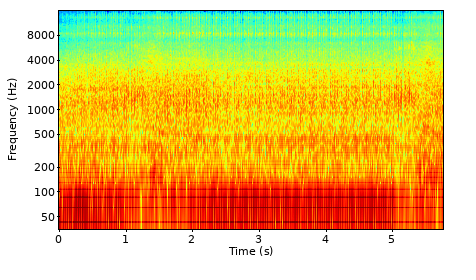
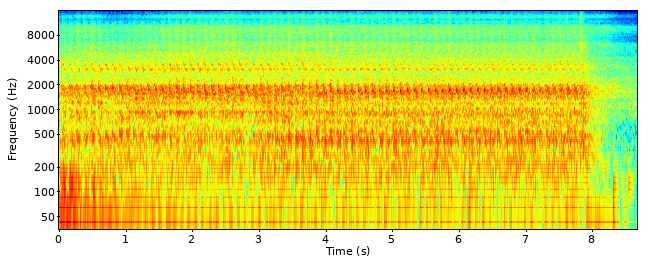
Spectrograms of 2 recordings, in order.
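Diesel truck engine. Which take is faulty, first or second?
second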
